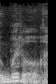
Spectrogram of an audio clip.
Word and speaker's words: whittle: They whittle a piece of wood. That's right. The word whittle has two distinct syllables, spelled W-H-I-T-T-L-E.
